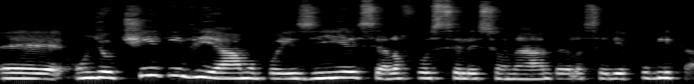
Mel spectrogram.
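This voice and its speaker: In a Minas Gerais accent, a woman speaks at a medium pitch with fairly even intonation. Her tone is dark and mellow and somewhat breathy. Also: moderate pace, hardly any pauses. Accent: Brazilian Portuguese, Minas Gerais. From Brazil, Belo Horizonte (Minas Gerais). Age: 30s. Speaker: poet and writer. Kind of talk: recorded personal talk to camera. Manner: casual, with hesitations.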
